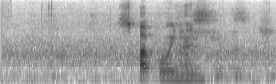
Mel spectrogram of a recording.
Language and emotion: Russian, neutral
